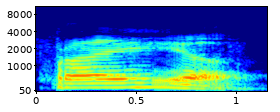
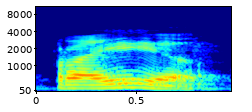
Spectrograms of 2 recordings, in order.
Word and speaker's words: prior: Similarly, another two words, this is prior, final R is silent, prior, this diphthong is I, prior.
